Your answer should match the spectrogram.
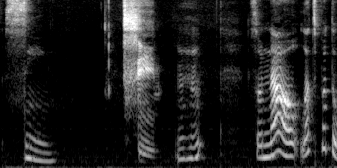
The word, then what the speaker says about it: sim: for yes in portuguese a simple yes will be seen is spelled s i m but the m becomes very soft when it's at the end of a word so it becomes seen so now let's put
